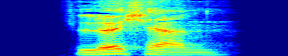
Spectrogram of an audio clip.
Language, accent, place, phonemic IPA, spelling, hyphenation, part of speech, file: German, Germany, Berlin, /ˈlœçɐn/, löchern, lö‧chern, verb, De-löchern.ogg
- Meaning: 1. to perforate 2. to pester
